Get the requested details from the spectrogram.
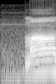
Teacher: With a falling rising tone, ma means horse. And with a falling tone, ma means to scold.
